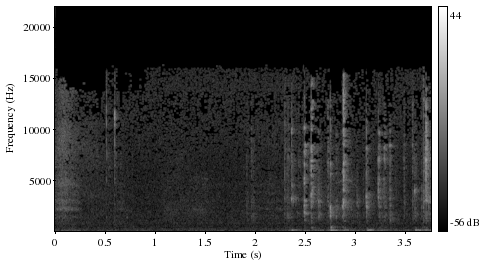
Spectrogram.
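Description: Typing a note on a computer keyboard, quick irregular key clicks that start faint and grow into a few louder clustered strokes near the end, over a low steady hum.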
